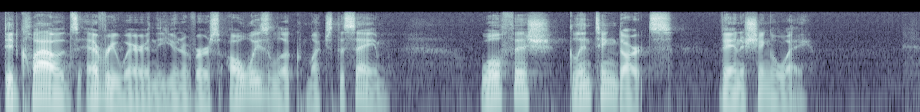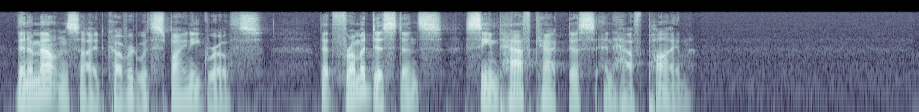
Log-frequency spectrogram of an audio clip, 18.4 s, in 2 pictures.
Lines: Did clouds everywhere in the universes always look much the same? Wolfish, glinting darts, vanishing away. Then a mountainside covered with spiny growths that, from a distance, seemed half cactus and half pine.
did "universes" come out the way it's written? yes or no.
no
